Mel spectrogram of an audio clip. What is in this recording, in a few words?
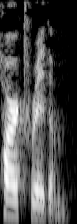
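"heart rhythm", English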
